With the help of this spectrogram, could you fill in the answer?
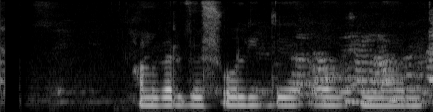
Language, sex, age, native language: Icelandic, male, 18-19, Icelandic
